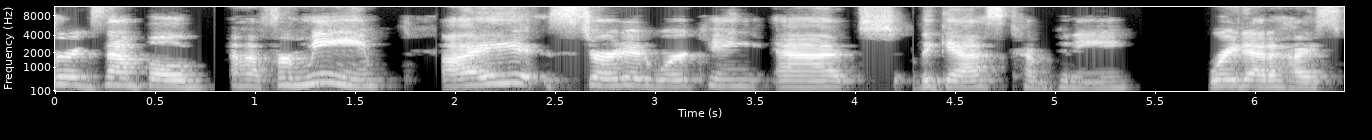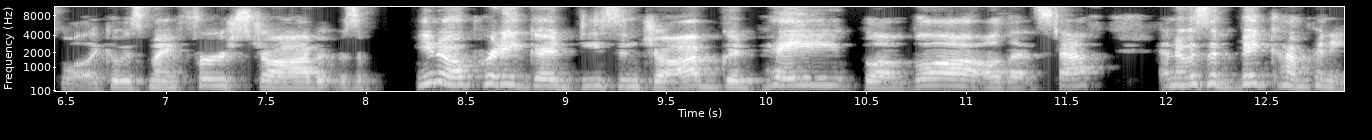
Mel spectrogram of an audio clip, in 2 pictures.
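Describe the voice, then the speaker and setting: A woman with a Canadian accent speaks in a bright, sharp tone at a fairly high pitch. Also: ordinary pitch variation, moderate pace. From Canada, Winnipeg. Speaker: public speaking coach, podcast host. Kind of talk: interview.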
